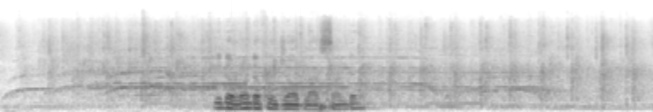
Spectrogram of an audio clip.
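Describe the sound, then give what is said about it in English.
Steady applause at a church sermon, a dense patter of many hands clapping in appreciation of a previous speaker, runs through the whole stretch while a man speaks over it, his voice rising briefly above the clapping. “So, with a clap of appreciation, let's please appreciate my sister”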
